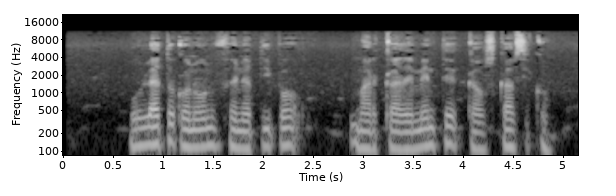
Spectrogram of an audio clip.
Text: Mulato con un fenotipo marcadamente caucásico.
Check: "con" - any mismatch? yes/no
no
